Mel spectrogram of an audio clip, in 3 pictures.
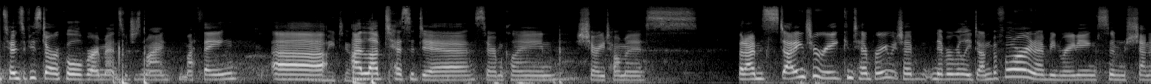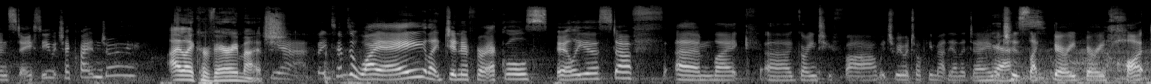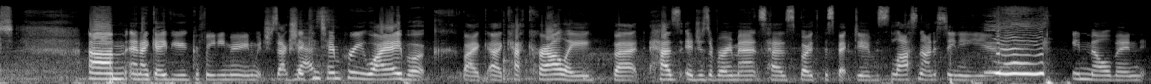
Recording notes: hanging out in the festival area with a few readers and a book seller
